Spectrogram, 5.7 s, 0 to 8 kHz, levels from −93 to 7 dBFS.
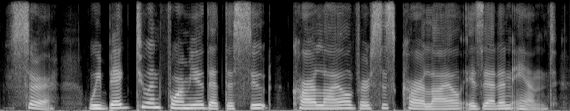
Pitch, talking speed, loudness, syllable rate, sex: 220 Hz, 160 wpm, -17 LUFS, 4.3 syllables/s, female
